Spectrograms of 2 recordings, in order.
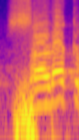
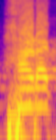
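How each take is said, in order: First: The word begins with an s sound. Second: The word begins with an h sound. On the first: "सड़क नहीं बोलेंगे" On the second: "हड़क बोलेंगे"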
